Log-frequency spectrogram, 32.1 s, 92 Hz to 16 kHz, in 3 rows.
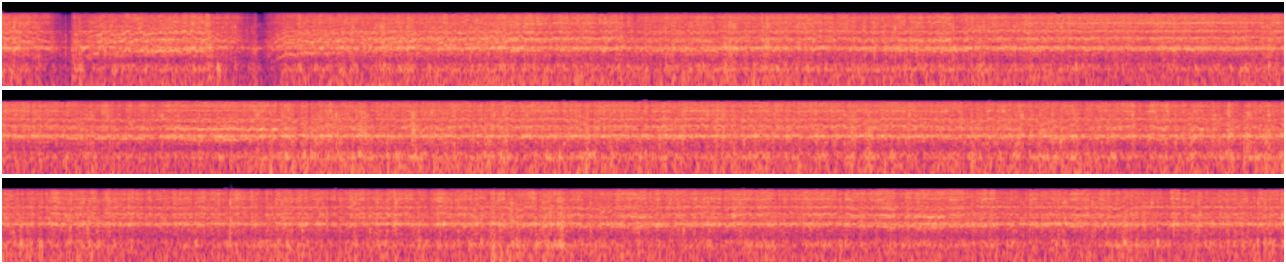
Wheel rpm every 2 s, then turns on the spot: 140, 140, 210, 220, 230, 230, 220, 230, 240, 230, 230, 230, 230, 220, 230, 230.
none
